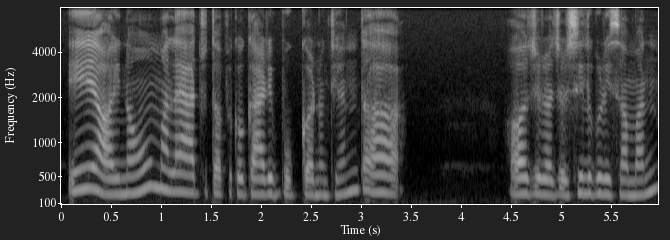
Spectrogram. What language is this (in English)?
Nepali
